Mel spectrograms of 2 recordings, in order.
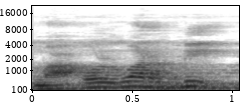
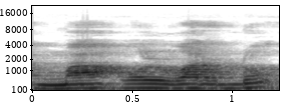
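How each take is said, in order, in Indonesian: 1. Kata terakhir berakhir dengan vokal i. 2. Kata terakhir berakhir dengan vokal u. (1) "Harus maul wardi" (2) "Kada boleh dibaca maul wardu, kada boleh"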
